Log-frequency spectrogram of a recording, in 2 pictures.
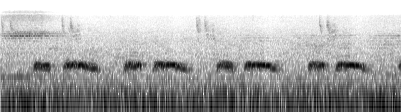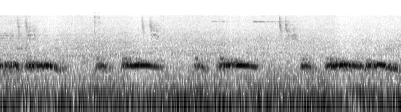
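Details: Spotted dove calling as a trapping lure: rhythmic pairs of mellow coos repeated throughout, a few phrases longer and rolling, with scattered clicks and background hum.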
